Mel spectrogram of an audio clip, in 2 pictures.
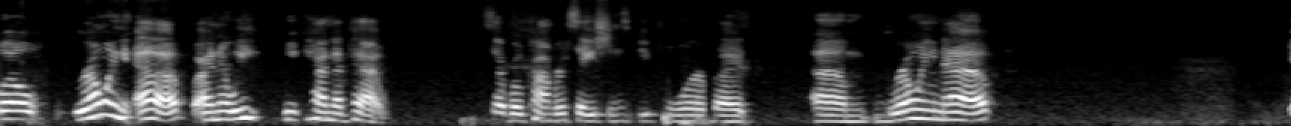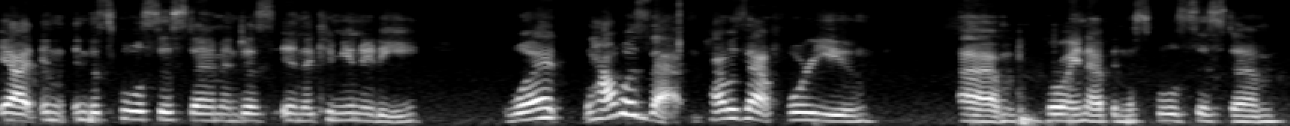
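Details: Adult speaker, likely a woman, in a quiet room; normal conversational speech.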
